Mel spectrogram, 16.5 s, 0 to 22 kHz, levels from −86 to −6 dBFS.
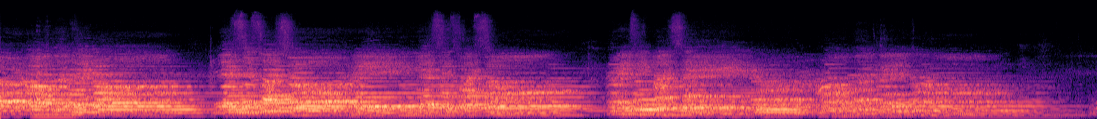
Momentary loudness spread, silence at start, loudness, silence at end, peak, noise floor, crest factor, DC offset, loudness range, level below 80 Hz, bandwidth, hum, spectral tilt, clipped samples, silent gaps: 11 LU; 0 s; -21 LUFS; 0 s; -4 dBFS; -44 dBFS; 16 dB; under 0.1%; 6 LU; -56 dBFS; 13.5 kHz; none; -7 dB/octave; under 0.1%; none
